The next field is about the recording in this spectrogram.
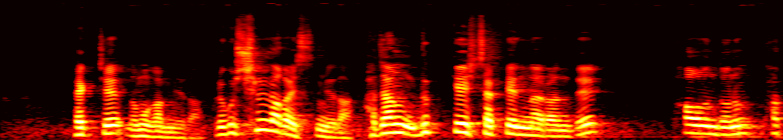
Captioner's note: speaking in Korean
